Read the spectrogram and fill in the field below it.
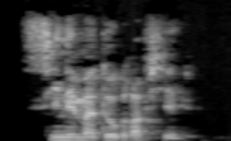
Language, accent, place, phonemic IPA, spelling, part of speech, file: French, France, Lyon, /si.ne.ma.tɔ.ɡʁa.fje/, cinématographier, verb, LL-Q150 (fra)-cinématographier.wav
- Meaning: to cinematograph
